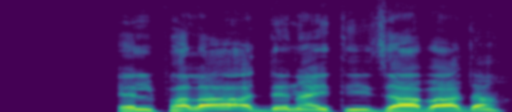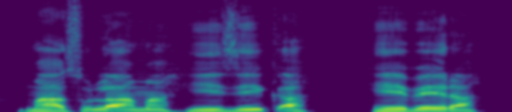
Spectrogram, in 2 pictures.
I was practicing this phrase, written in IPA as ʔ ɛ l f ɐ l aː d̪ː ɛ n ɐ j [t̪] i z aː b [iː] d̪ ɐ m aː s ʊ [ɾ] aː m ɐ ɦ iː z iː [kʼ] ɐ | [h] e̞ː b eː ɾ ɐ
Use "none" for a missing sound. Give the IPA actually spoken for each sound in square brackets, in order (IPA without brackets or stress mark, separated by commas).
t̪, aː, l, kʼ, h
